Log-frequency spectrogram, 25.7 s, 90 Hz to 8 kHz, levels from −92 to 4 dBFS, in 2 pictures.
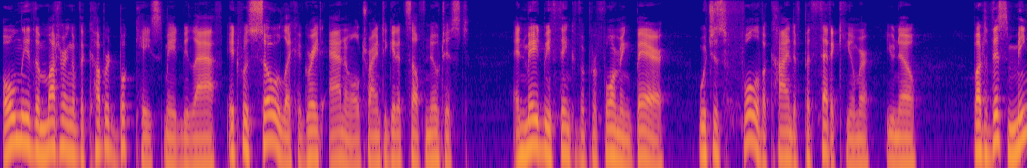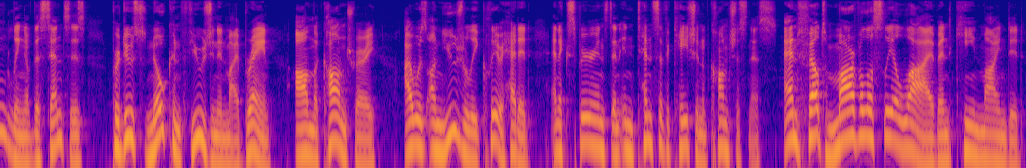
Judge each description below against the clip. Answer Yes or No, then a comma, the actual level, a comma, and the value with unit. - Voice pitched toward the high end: No, low, 130 Hz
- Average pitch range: No, wide, 7.1 semitones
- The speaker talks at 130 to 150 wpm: No, average, 170 wpm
